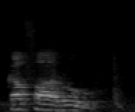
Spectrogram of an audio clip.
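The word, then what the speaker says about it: كَفَرُوا: Now if we put a vav and alif after that, it becomes the plural. Okay, and you pronounced as kafaru.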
